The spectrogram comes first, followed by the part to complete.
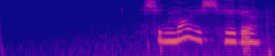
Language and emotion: Russian, sad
